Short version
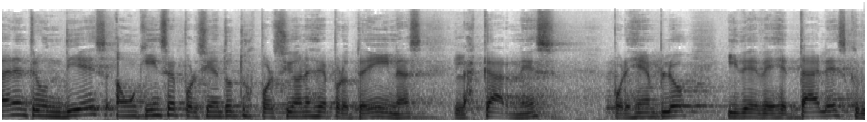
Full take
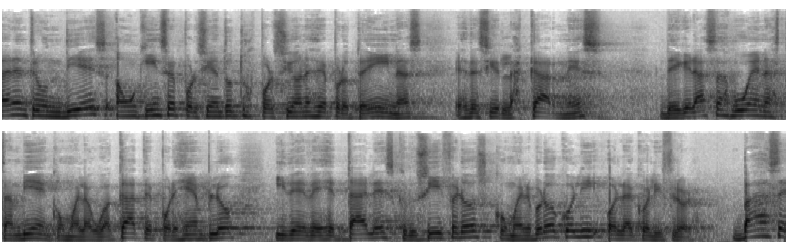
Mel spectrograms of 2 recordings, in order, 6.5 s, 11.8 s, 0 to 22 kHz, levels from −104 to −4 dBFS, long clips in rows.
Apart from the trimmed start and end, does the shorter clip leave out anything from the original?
yes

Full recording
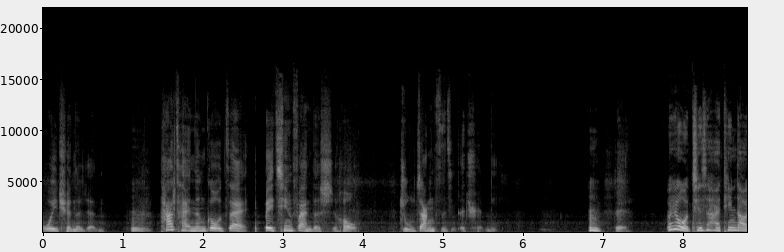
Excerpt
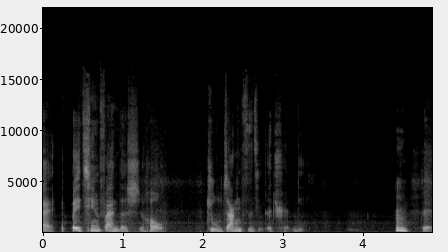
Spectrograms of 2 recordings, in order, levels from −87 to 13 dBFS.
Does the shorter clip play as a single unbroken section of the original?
yes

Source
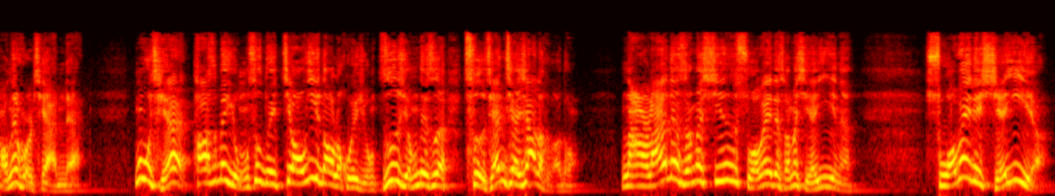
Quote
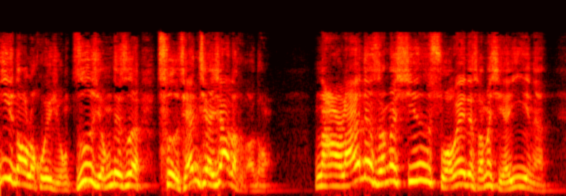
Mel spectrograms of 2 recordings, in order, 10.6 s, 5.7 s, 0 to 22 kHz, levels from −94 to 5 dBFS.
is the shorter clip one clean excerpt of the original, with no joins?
yes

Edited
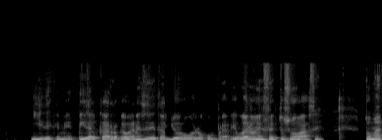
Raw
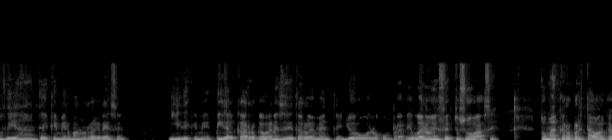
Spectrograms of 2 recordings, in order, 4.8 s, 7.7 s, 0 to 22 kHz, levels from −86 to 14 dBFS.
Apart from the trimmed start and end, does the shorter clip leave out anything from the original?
yes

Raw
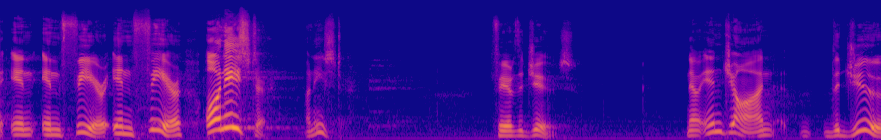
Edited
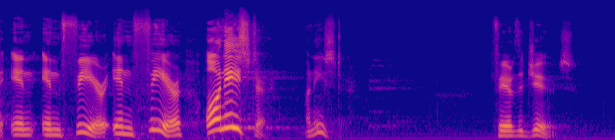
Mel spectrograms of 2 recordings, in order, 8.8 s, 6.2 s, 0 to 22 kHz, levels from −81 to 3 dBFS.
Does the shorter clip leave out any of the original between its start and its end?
no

